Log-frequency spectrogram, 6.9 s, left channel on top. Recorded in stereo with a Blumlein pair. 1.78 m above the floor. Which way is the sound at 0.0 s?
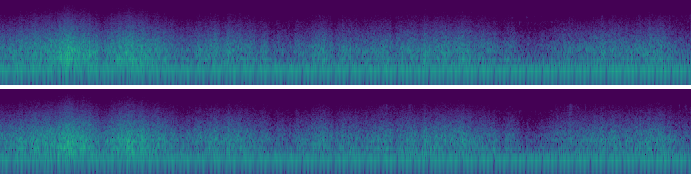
5° left.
